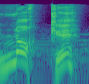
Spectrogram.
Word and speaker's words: gnocchi: Gnocchi? Gnocchi recipe? That's how you pronounce that, by the way. Gnocchi?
